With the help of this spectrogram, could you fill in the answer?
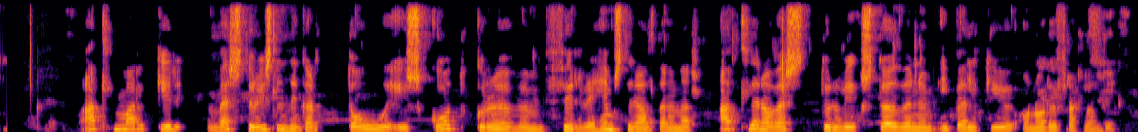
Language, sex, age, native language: Icelandic, female, 30-39, Icelandic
